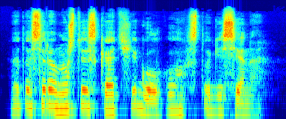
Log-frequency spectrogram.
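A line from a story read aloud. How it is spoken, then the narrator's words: Sighing. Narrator (Russian): вздохнул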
